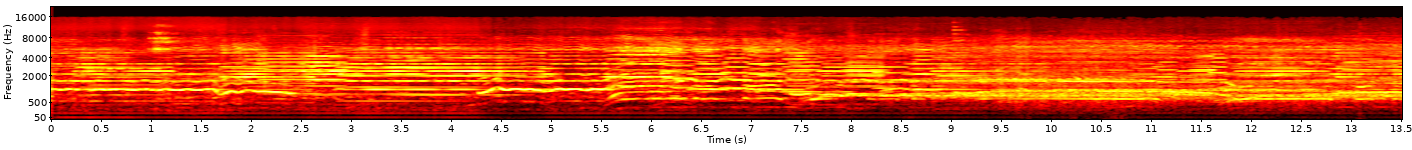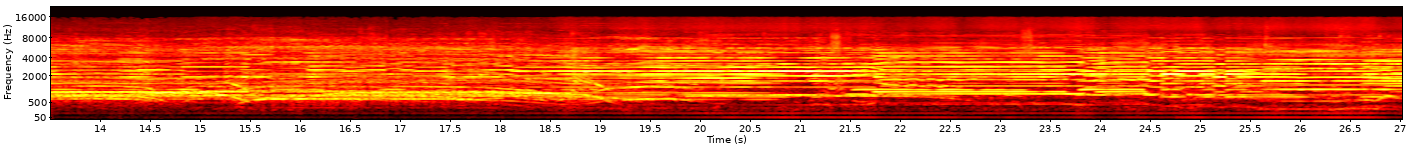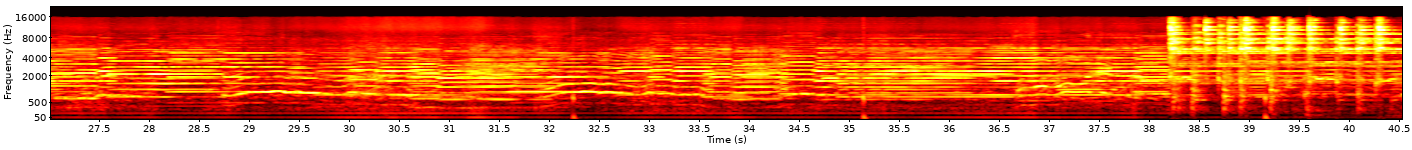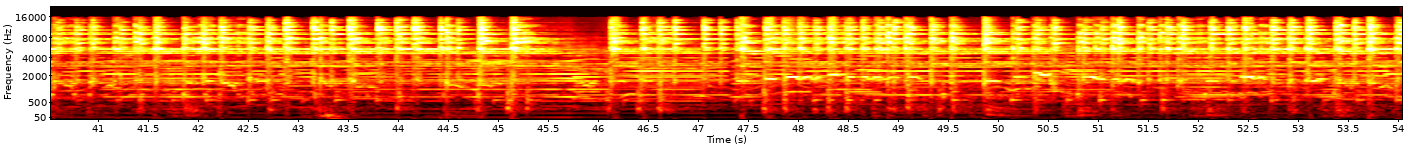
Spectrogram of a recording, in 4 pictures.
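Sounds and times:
bamboo flute melody: 0:00.0 - 0:22.5, 0:36.7 - 0:54.0
crowd crying out together: 0:00.0 - 0:24.6, 0:37.3 - 0:54.0
harmonium chords: 0:00.0 - 0:54.0.

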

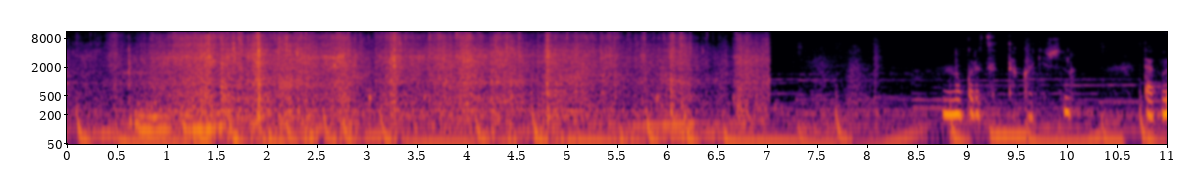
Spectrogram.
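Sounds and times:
plastic film crinkling: 0:00.0 - 0:07.1.

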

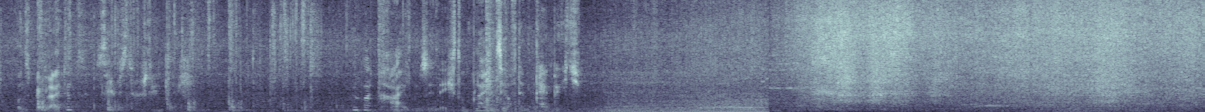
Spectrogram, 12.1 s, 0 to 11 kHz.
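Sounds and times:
machinery low hum: 0:05.7 - 0:07.8
steady broad hiss: 0:07.2 - 0:12.0.

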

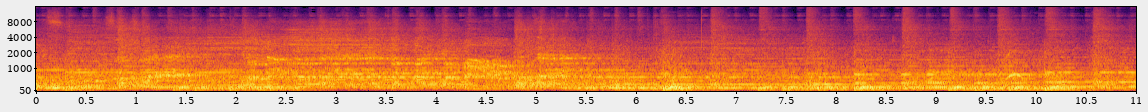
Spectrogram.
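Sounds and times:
choir singing in harmony: 0:00.0 - 0:11.0
instrumental accompaniment: 0:00.0 - 0:11.0.

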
